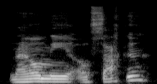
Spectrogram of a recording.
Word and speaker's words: Naomi Osaka: So, the next topic is um um Naomi Osaka.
